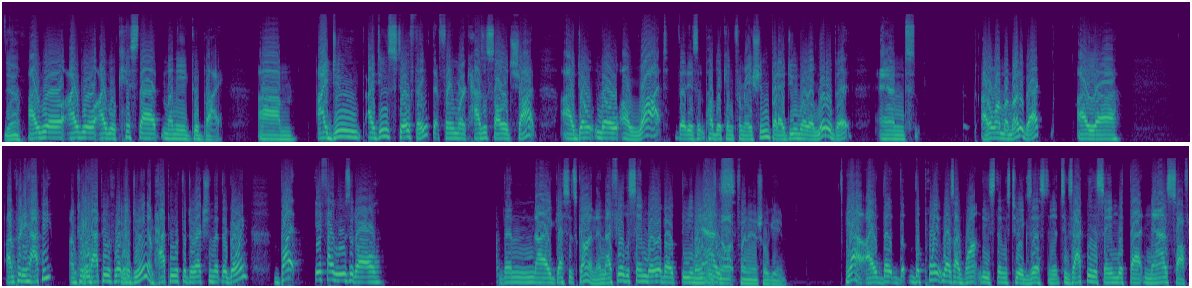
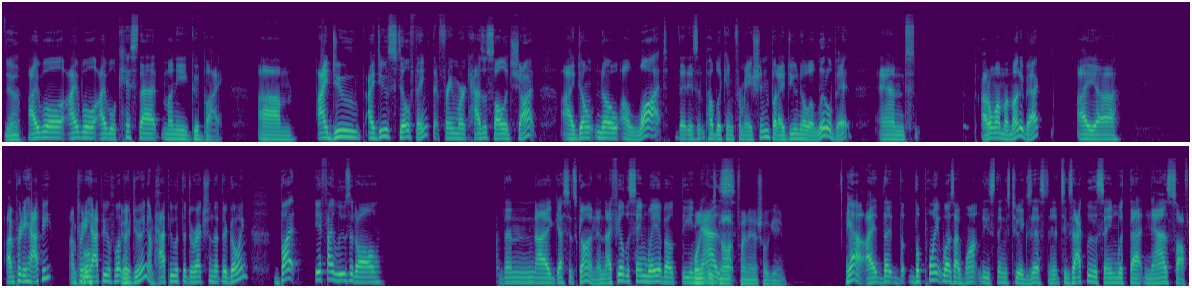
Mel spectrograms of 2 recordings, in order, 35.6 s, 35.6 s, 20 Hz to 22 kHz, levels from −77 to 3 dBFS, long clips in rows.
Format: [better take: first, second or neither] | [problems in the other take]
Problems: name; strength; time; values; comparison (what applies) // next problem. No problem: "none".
second | distortion; heavy; 24% of the sound clipped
